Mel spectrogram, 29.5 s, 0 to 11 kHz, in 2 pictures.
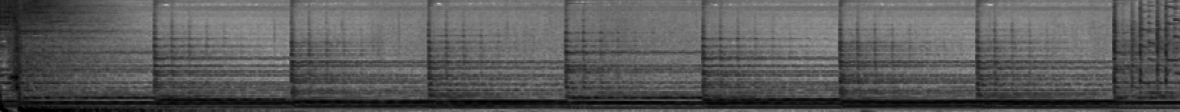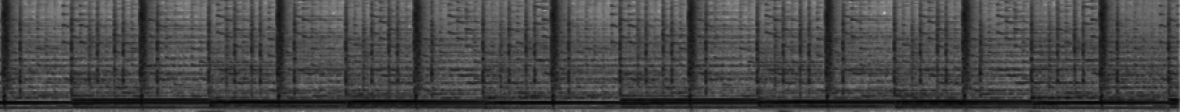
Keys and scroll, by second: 25.9 KP_5, 26.0 KP_0, 26.1 KP_0, 26.7 Return.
